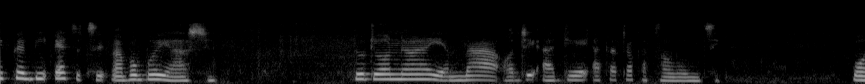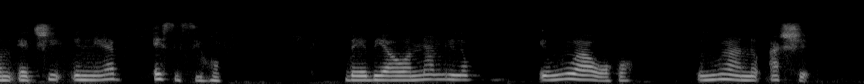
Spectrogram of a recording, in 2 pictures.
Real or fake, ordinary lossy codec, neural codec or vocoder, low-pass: fake; Opus, 32 kbps; codec, 16 kHz, 1 kbps, X-Codec, WavLM features, trained on Multilingual LibriSpeech; 7.2 kHz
